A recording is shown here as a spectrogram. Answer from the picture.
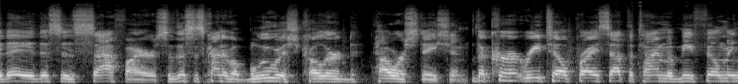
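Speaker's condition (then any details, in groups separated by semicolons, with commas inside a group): No condition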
